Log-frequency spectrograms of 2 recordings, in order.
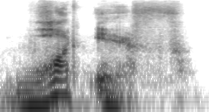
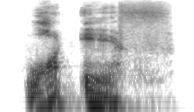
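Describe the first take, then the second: First: Said in the usual way. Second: Hushed musing whisper. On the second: Acted. Wizard thinking aloud about the goddess, whispered. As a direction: breathe the idea as it dawns.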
